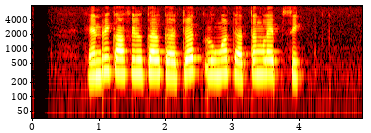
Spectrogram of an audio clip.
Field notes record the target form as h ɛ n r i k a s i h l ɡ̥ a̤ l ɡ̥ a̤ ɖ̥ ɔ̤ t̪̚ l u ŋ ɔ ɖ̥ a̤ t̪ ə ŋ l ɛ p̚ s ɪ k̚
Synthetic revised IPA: h ɛ n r i k a f i l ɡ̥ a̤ l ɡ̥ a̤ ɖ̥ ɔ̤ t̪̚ l u ŋ ɔ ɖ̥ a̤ t̪ ə ŋ l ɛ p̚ s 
